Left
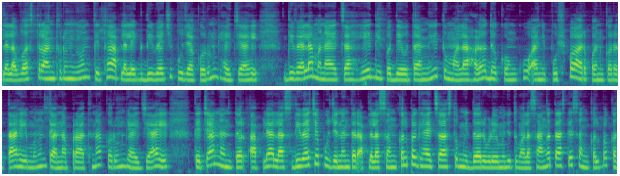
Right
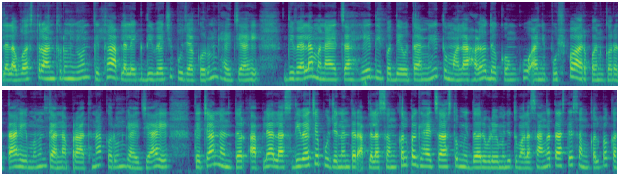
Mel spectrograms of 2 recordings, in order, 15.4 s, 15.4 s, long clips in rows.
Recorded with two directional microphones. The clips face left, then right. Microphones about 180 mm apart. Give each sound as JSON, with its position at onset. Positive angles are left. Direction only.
{"t": 0.0, "sound": "speech", "side_deg": 30}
